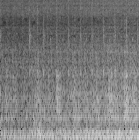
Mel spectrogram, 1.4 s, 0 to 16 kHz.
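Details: 1974 Honda Civic series 1 Mk1 with a rough idle, spark plug leads pulled one at a time with a plastic tool: idle pulses stay even with no stumble, so this cylinder is firing properly.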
